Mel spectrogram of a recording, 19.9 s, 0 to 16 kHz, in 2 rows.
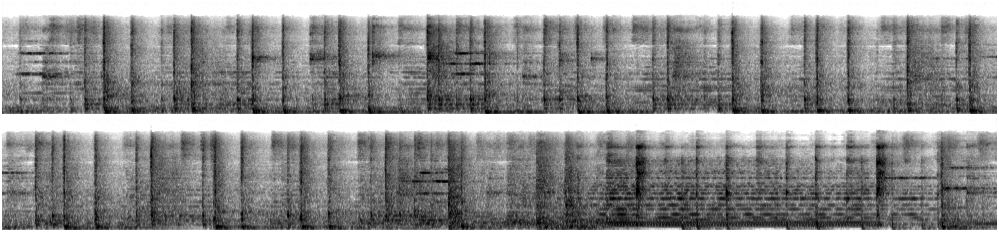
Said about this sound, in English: We, ASPAM IIS, are practicing for tomorrow, where we're celebrating the 47th UAE National Day. We are playing an Arabic beat. We'll play it for you right now.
